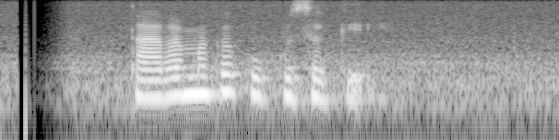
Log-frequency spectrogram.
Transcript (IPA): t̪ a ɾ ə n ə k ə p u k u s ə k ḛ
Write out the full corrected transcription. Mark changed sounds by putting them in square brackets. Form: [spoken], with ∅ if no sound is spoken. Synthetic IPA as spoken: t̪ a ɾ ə [m] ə k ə [k] u k u s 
